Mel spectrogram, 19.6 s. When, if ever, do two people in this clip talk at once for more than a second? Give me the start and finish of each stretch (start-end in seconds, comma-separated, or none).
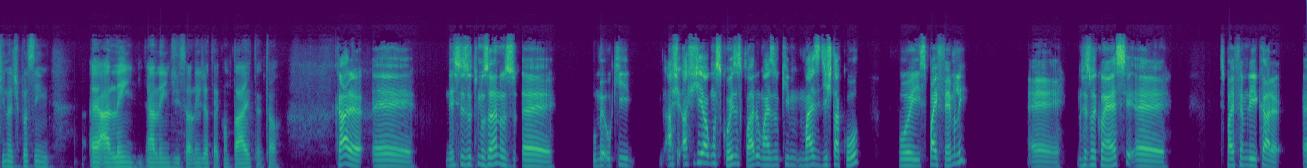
none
